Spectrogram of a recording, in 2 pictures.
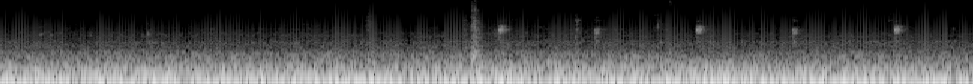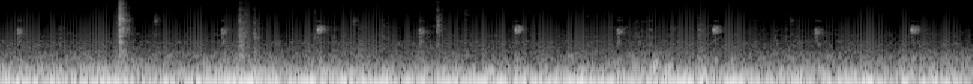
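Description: Car interior road and engine rumble while driving. From about a second and a half in, a turn signal ticks evenly, about three ticks a second, as the car turns off the road.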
